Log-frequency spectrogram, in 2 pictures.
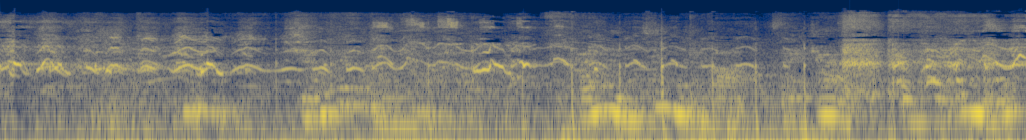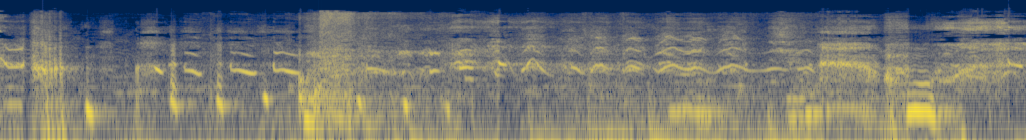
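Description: Sustained laughter, high-pitched and wavering. Lower chuckles and a few short bursts of noise run underneath, one a little past four seconds, others near five and a half, seven and nine seconds.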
